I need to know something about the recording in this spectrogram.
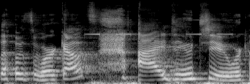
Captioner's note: timer beeps; laughs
